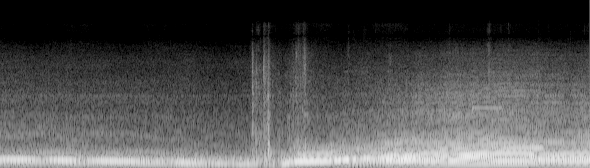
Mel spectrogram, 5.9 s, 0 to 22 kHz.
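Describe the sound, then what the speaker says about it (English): Lexus GS-F V8 engine in manual mode, fitted with an aftermarket crank pulley, drones steadily and loud, then blips sharply through quick downshifts and climbs in a strong rising rev, heard alone from inside the cabin. "Ooh, the downshifts are crisper too."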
